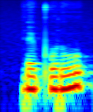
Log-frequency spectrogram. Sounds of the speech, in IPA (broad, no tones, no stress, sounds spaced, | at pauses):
ɾ e pʼ u ɾ u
